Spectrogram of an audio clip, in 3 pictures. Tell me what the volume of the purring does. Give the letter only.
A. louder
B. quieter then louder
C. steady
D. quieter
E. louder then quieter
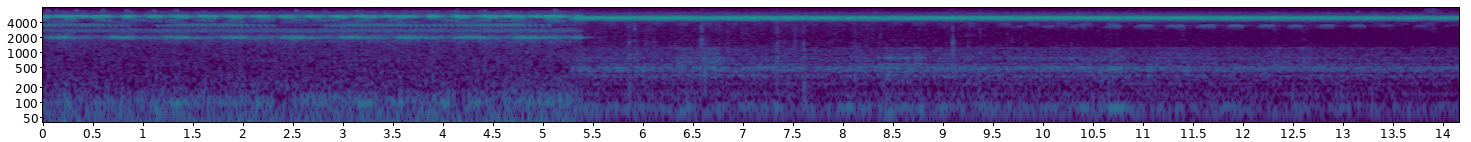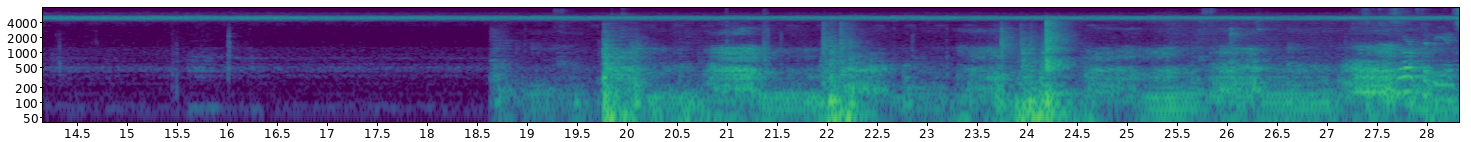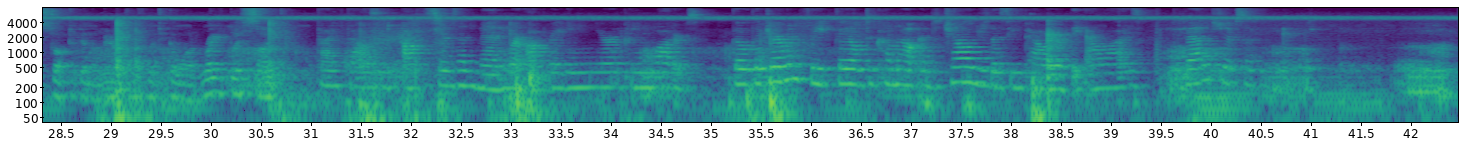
C.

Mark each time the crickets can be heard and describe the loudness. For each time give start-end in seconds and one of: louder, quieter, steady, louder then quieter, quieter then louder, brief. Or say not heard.
0.0-42.4 quieter.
